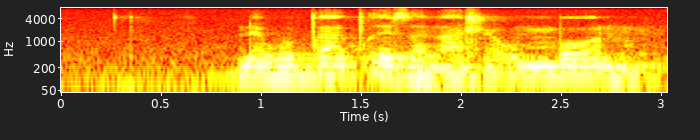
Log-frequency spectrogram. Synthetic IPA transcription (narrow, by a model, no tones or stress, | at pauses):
nek̬uǃaǀisak̬aɬɛum̩ɓɔːnɔ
